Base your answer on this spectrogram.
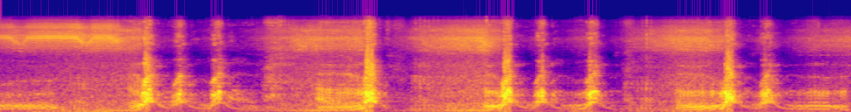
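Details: Huge bulldog flipping out over a picture: loud gruff barks in short bursts of two or three, separated by pauses filled with low rumbling growls, against a constant background hiss.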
